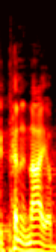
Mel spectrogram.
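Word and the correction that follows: Peninnah: but her name actually is pronounced, I think, Penina, actually, right? Like Panini. I think it's actually pronounced Penina.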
